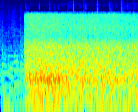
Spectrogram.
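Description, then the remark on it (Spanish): A loud, steady roar of rushing water from a swollen river in high flow as it passes through Pamplona, starting abruptly after brief speech and continuing as a dense, unbroken wash of noise. “con alerta naranja por nieve en el Pirineo y con el larga, escuchen, así.”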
